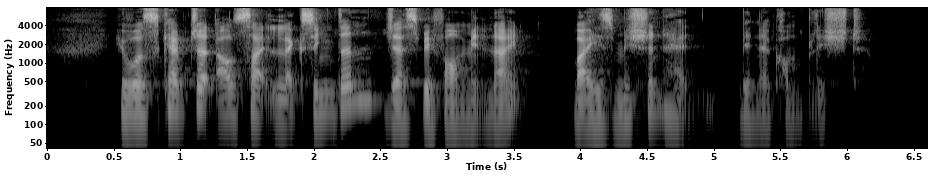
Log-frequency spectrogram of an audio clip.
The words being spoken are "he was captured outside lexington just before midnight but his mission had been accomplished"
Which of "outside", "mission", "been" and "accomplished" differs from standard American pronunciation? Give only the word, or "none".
none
